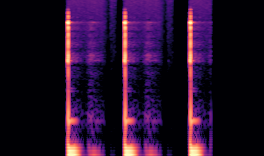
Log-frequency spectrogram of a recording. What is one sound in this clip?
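Short electronic beeps tick off a countdown, about once a second.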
